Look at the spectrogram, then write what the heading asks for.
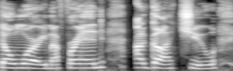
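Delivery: odd deep voice for a dog. Imagining a story where a protective dog answers its owner, weird deep dog voice. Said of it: "give them a weird deep voice".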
